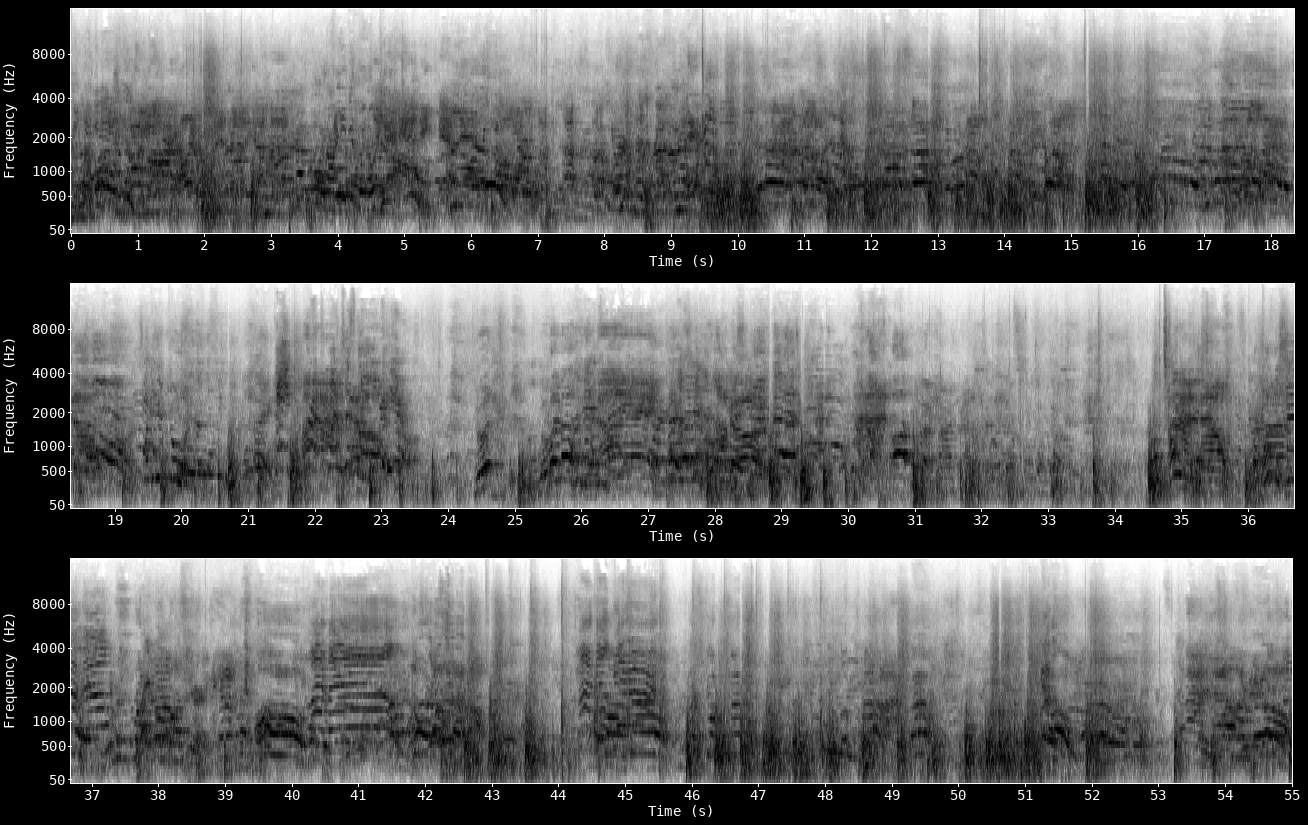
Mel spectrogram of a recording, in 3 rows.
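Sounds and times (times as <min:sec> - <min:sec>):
crowd shouting and cheering: 0:00.0 - 0:55.0
bodies thudding on wrestling ring: 0:09.4 - 0:16.6, 0:45.9 - 0:55.0.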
